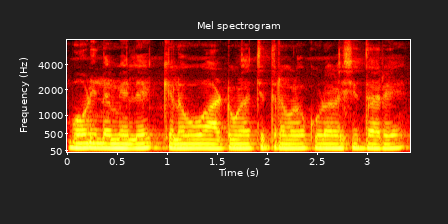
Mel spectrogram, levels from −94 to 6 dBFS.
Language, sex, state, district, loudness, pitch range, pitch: Kannada, male, Karnataka, Bidar, -13 LUFS, 115-120 Hz, 115 Hz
